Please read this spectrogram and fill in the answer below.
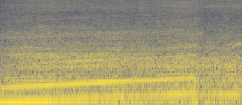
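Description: Honda Hornet motorcycle engine on its stock exhaust, pulling under acceleration. Its pitch climbs steadily for about three seconds, then breaks off with a step down near the end, as at an upshift.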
